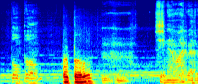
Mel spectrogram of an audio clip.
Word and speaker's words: Bourbeau: The emphasis falls on the last syllable. Bobo.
